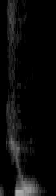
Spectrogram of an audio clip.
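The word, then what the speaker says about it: 九: que tiene otro significado los dos en japonés se pronuncian kyu por eso se asume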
